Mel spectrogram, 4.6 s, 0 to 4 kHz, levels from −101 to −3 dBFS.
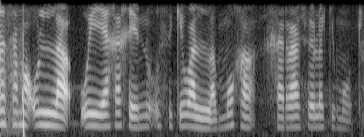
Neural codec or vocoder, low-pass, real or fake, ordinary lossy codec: none; 3.6 kHz; real; none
